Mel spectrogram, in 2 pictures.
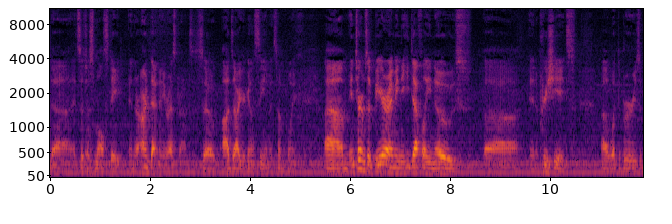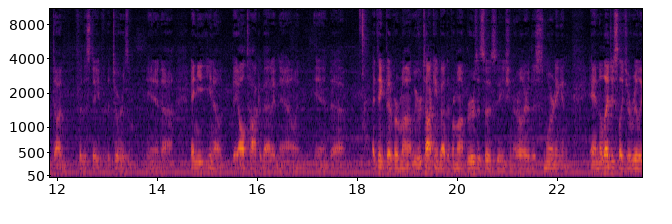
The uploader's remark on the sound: Recorded live at the Blind Tiger during this year's Beer Week NYC.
